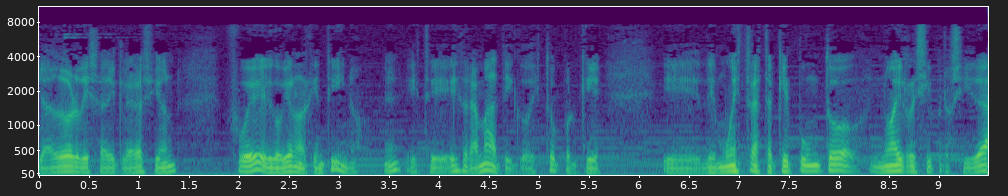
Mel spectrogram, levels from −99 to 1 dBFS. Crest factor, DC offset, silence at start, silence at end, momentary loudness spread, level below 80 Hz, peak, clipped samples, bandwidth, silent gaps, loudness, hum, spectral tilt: 20 dB; under 0.1%; 0 s; 0 s; 11 LU; -46 dBFS; -8 dBFS; under 0.1%; 8 kHz; none; -28 LUFS; none; -8 dB/octave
